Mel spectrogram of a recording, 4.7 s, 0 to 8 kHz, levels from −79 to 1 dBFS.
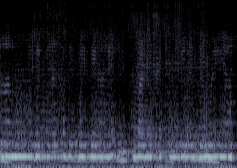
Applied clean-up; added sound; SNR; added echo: neural separator model SepFormer DNS4.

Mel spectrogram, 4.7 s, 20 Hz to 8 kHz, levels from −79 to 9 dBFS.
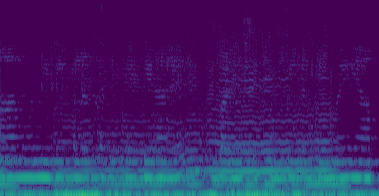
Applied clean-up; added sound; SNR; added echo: none; Buzz; -4 dB; reverberation time 1.3 s.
